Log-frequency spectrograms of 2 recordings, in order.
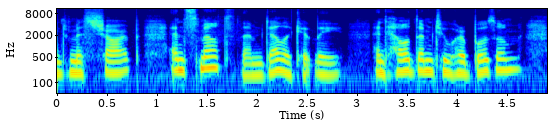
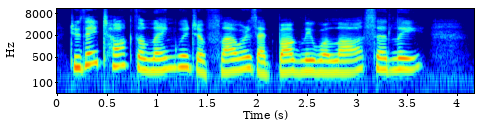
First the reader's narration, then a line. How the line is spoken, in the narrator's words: said Osborne, laughing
